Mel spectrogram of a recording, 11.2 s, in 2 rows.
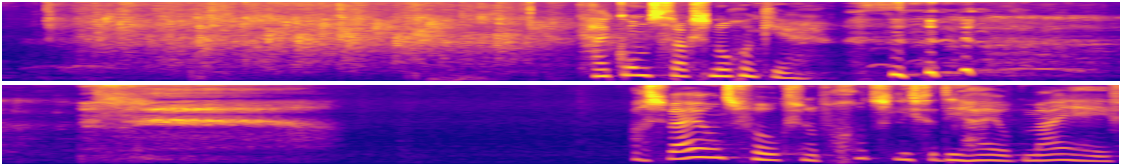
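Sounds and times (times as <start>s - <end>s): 
laughter: 0.0s - 1.4s, 4.3s - 6.0s
audience applause: 0.0s - 3.2s
speech: 3.0s - 4.8s, 8.8s - 11.1s.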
